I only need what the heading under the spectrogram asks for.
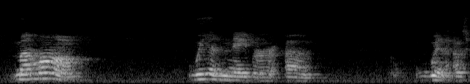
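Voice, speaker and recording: A woman speaks in an Appalachian accent. Noticeable background noise can be heard. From Appalachian Tennessee. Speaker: writer and editor, invited speaker. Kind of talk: talk to a writers' group. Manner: halting, many fillers.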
